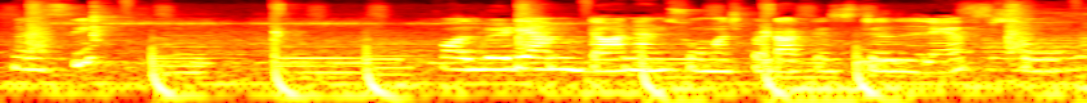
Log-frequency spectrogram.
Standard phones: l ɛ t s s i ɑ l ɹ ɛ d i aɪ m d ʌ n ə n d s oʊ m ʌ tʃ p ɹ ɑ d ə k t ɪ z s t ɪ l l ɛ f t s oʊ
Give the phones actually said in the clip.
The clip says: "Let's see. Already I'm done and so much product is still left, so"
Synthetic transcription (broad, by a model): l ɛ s s i ɑ l ɹ ɛ d i aɪ m d ʌ n ə n d s oʊ m ʌ tʃ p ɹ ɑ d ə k t ɪ z s t ɪ l l ɛ f t s oʊ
